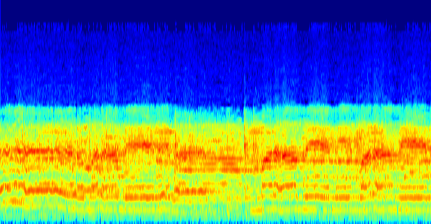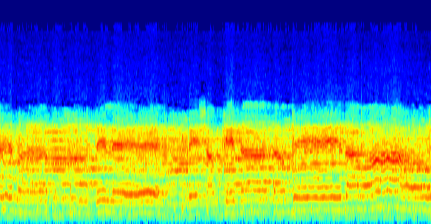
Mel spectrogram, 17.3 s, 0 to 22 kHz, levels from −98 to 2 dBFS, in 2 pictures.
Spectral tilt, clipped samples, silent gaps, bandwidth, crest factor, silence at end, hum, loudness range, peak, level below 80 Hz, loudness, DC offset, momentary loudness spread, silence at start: -6.5 dB/octave; under 0.1%; none; 4.2 kHz; 12 dB; 0 s; none; 1 LU; -2 dBFS; -66 dBFS; -14 LUFS; under 0.1%; 4 LU; 0 s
